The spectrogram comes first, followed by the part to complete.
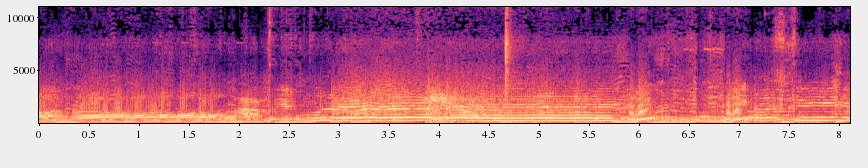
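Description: Live bantengan accompaniment music: a long, held, wavering melody line, singing or a reed horn, over percussion, with two quick upward slides near the end.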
